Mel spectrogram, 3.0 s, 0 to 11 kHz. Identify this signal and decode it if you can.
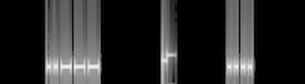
Morse code, heard as a keyed tone, about 35 wpm, 700 Hz. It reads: 2 H
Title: Single Letter-Number - Rapid-Fire 35wpm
